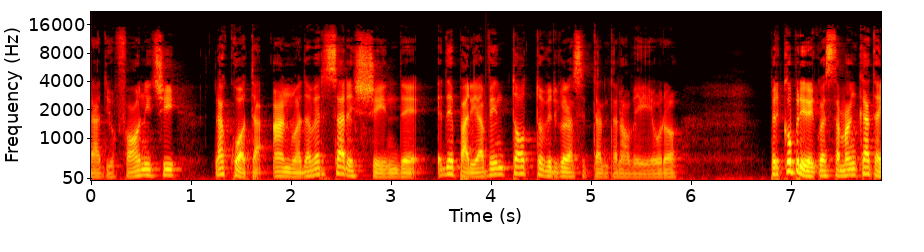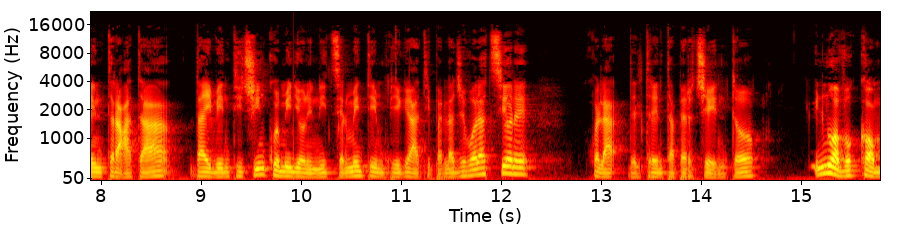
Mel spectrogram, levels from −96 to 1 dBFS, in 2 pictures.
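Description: At 3.94 s, just after "ed è pari a", and again at 9.92 s, just before "inizialmente impiegati per l'agevolazione", the speech jumps forward by around 30 ms, with the two sides butted together and no gap of silence. These are audio missing between chunks. The spacing of about 6 s points to the recorder likely processing in 6-second blocks and dropping a short stretch at each handover, so the skips recur at that interval.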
